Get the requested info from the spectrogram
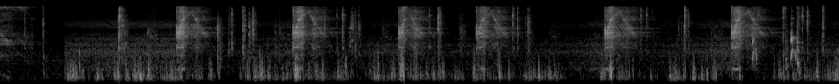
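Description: A quick series of short noisy bursts and knocks, about one a second, from chopping 2x2 boards into short blocks on a DeWalt sliding miter saw, with the cut wooden pieces knocking together as they are handled.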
